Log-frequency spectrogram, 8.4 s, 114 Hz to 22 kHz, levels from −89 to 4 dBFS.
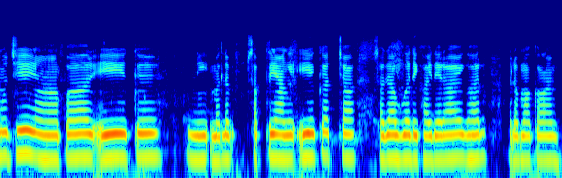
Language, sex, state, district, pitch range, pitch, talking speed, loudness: Hindi, female, Chhattisgarh, Bilaspur, 200-225 Hz, 210 Hz, 105 wpm, -25 LUFS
